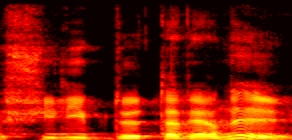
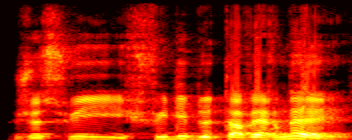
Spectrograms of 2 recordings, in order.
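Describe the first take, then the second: First: Mildly surprised repeat of the name; composed, slightly lifted acknowledgement; measured echo. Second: Loud, high, ringing announcement of the name; proud outburst, louder and higher; exclaimed declaration. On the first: Count repeats the exclaimed name. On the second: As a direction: cry out who you are. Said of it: "s'écria le jeune homme". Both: A narrator's reading.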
